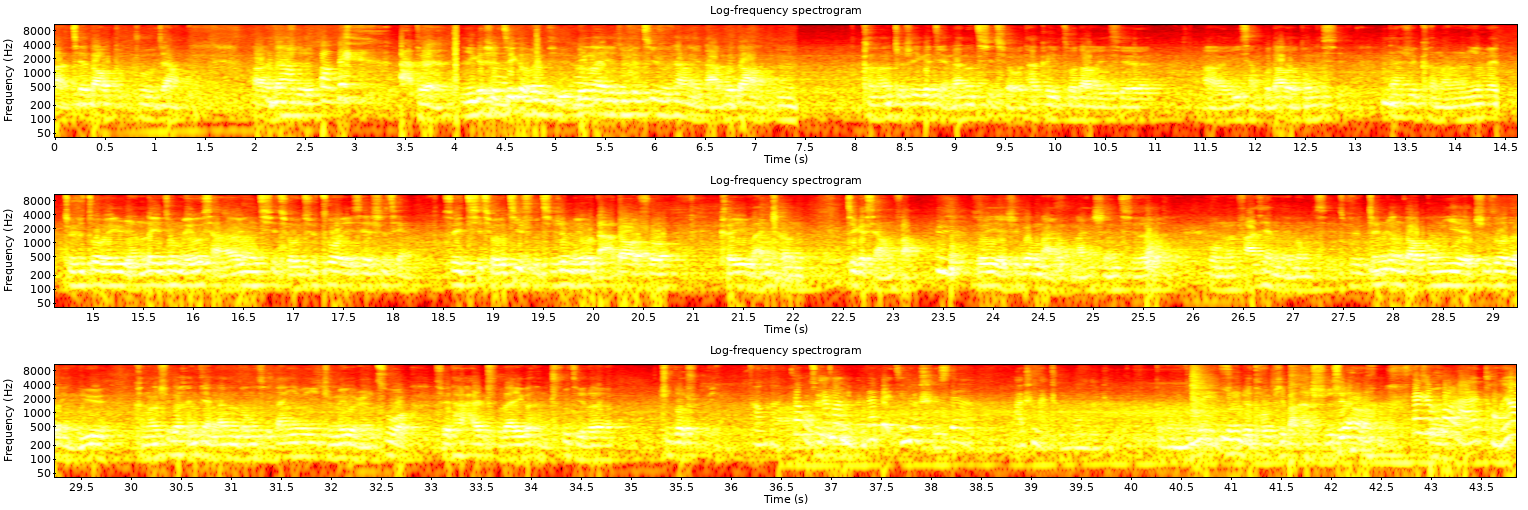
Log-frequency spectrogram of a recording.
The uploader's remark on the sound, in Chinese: 天很冷，录音很粗糙。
